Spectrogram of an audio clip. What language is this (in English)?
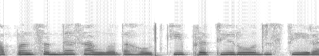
Marathi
